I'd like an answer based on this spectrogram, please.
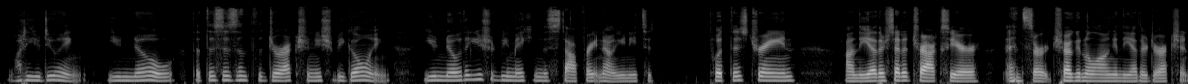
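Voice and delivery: ordinary talk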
